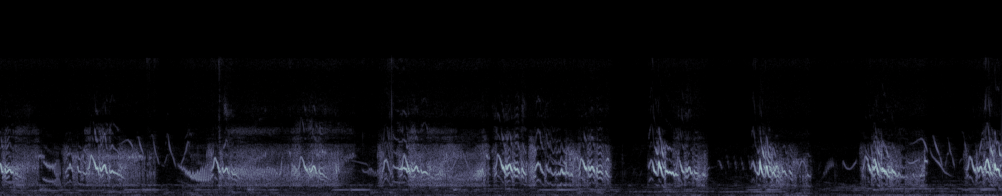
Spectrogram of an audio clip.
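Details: Hand-raised brown shrike chick, reared from the egg, giving harsh, raspy, broadband screeches in bursts of about a second, repeated steadily with short pauses; a faint steady hum sits underneath.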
